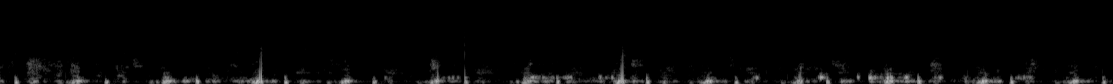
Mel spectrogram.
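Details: Fit male, heard through a stethoscope while digesting a meal; low, muffled thumps at roughly 66 a minute under rustling and gurgling: normal heart sounds.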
